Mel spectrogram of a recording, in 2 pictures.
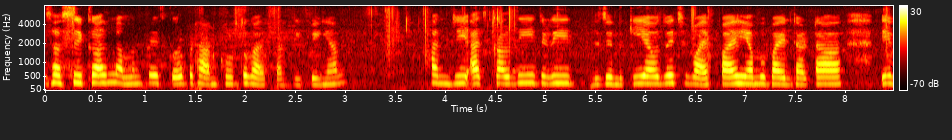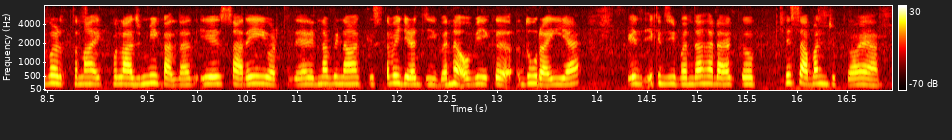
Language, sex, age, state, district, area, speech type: Punjabi, female, 18-30, Punjab, Pathankot, rural, spontaneous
